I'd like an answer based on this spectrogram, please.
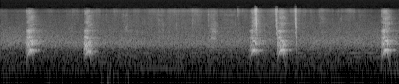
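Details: Five-month-old Labrador Retriever puppy named Depesh, a male, waiting for his owners: five loud, short barks, two early about a second apart, then a quick pair and a single bark after a quiet stretch.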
